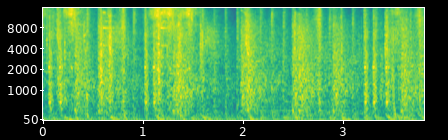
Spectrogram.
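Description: Sustained gunfire from The Precinct, a police video game: dense, continuous volleys of shots crackle without pause for several seconds, loud and close, with overlapping bursts and no talk.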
